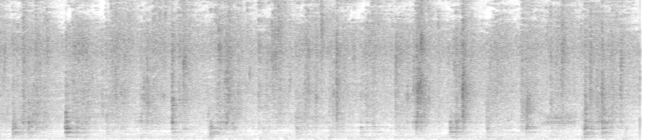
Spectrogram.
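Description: Chickpeas and coconut pieces being sautéed in a pan, with a steady sizzle, repeated scraping stir strokes and clinks at close range. No voices.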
